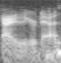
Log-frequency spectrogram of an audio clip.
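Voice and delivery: barely audible whispered mumble. Retelling a movie scene where Yoda answers Luke: mumbling as Yoda.

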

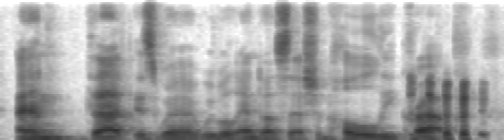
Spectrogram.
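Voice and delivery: plain

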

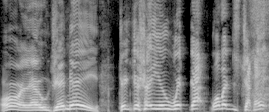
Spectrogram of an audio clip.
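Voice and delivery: put-on old-fashioned London policeman accent. Retelling a podcast where actors played old policemen: imitating English copper accents. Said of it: "doing accents of English coppers".

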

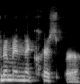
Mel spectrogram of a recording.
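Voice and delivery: high cartoon frog puppet voice. Asked to say it in the voice during a game, as Kermit the Frog voice. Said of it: "Kermit E. Frog".

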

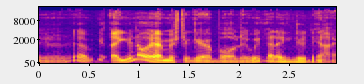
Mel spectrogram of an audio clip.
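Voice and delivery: slow mumbling through a barely open mouth. Showing how a man who mumbles a lot talks, mumbling imitation. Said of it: "he mumbles a lot. He talks kind of like this".

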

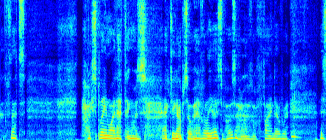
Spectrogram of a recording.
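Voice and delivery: whispered muttering under the breath. Retelling a scene where he flips through pages, muttering under his breath. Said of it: "he's like sort of muttering under his breath".

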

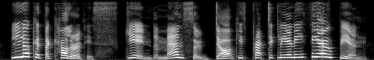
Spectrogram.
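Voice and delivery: high, loud, triumphant exclamation. Nasidianus, seizing on his companion's remark about Rufus's skin: exclaiming triumphantly. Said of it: "exclaimed Nasidianus triumphantly".

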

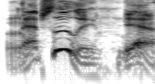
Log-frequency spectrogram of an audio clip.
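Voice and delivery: voice suddenly jumps to very high pitch. Asked whether he is an IPA guy, answering with his voice jumping an octave. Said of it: "my voice just went up an octave".

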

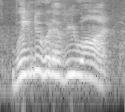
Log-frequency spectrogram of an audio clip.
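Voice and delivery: loud, lame, passive-aggressive tone. Retelling a man's reply about plans: imitating passive-aggressive reply. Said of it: "the most lame-ass passive-aggressive bullshit ever".

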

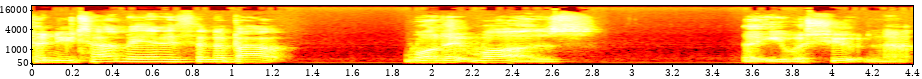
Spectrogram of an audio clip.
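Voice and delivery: turning quite stern and probing. Voicing a character who looks towards the door: suddenly stern. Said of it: "suddenly goes quite stern".

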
